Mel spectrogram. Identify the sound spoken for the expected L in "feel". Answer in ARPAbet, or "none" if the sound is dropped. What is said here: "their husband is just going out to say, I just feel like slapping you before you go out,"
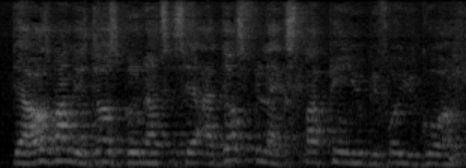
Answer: N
